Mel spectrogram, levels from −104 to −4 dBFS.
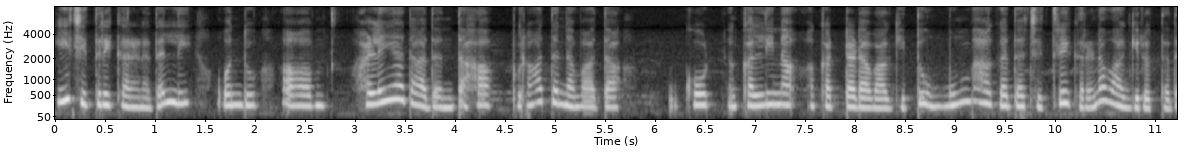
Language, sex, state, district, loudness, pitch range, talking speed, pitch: Kannada, female, Karnataka, Dakshina Kannada, -28 LUFS, 235-290 Hz, 60 wpm, 255 Hz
